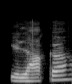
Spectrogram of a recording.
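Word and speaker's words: Ihaka: Then R initially written by Ross Ilaka, right? The pronunciation is like this.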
